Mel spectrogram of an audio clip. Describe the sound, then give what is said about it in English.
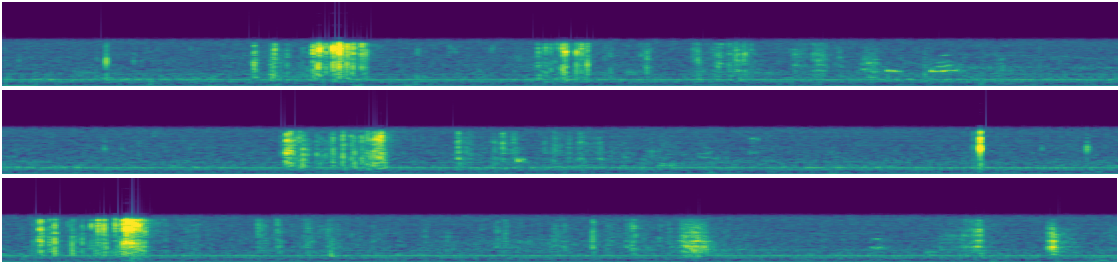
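Tarot cards being shuffled for a caller's reading in soft, papery bursts of riffling and flicking, separated by quiet pauses, with a faint steady hum underneath and no talking. “Yeah, the longest part is shuffling these cards.”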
